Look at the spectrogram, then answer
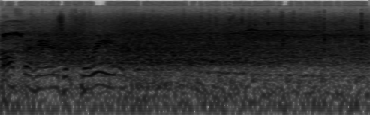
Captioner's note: crowd cheers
